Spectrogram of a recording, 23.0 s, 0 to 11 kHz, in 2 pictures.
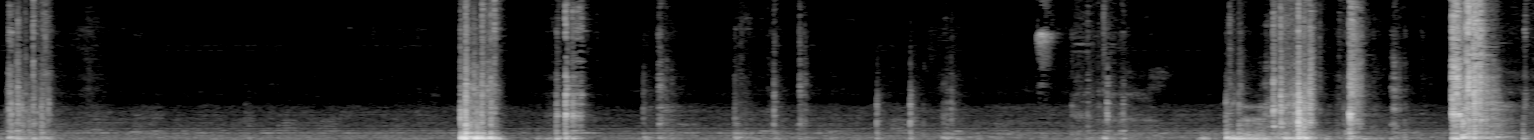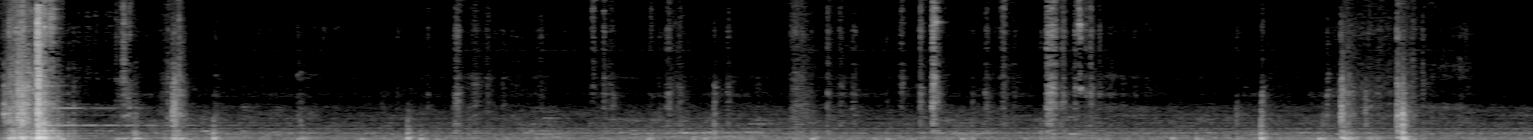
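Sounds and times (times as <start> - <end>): small tools clicking and tapping: 16.0 - 19.8.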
